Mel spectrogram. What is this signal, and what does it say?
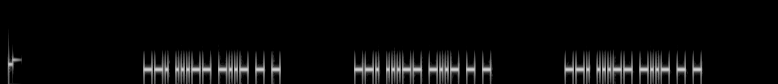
Morse code, heard as a keyed tone, about 44 wpm, 700 Hz. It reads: G3XTT G3XTT G3XTT
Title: Call Signs Repeated 2x - 45wpm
